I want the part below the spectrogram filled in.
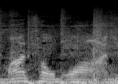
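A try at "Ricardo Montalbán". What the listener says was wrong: No, it's Ricardo Montalban. The L is before the B.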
